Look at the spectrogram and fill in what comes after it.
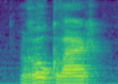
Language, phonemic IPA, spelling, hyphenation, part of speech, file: Dutch, /ˈroːk.ʋaːr/, rookwaar, rook‧waar, noun, Nl-rookwaar.ogg
- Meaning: smoking products (tobacco products, sometimes including other smoked drugs and smoking miscellanea)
